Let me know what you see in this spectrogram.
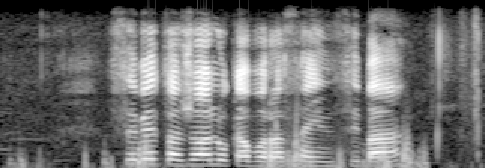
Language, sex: Southern Sotho, female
